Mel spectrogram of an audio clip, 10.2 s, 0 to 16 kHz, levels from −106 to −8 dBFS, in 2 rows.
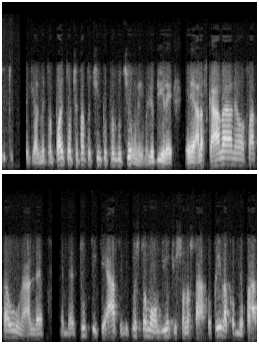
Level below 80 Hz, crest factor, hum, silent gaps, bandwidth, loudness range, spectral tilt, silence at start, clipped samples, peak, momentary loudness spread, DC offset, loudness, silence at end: -84 dBFS; 22 dB; none; 0.37-0.47 s, 6.15-6.23 s; 7.8 kHz; 8 LU; -7 dB/octave; 0 s; under 0.1%; -8 dBFS; 16 LU; under 0.1%; -30 LUFS; 0 s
